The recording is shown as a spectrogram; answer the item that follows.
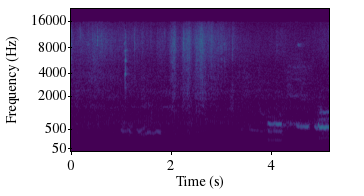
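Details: Spanish white face hens and Australorp black hens sunbathing, giving soft, low, tonal murmuring calls, a few short notes early, then a cluster of louder drawn-out ones toward the end, over faint background hiss.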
